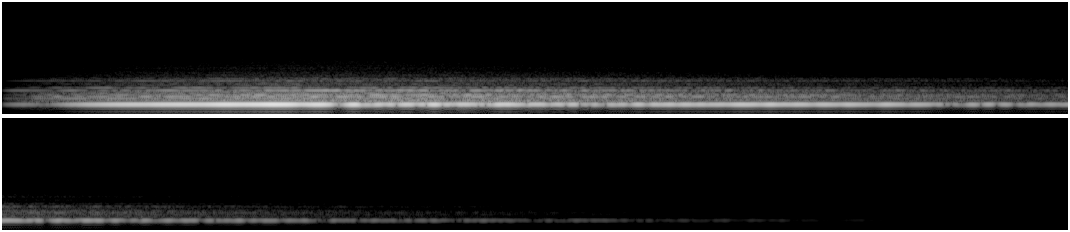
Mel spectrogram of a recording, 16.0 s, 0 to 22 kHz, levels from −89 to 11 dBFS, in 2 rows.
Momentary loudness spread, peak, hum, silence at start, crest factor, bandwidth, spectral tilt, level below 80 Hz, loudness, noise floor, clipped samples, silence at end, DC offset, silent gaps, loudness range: 27 LU; -2 dBFS; none; 0.4 s; 16 dB; 1.4 kHz; -14 dB/octave; -84 dBFS; -15 LUFS; -86 dBFS; under 0.1%; 7.25 s; under 0.1%; none; 20 LU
